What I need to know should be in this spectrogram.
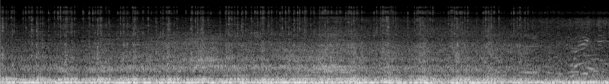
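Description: A race car engine rumbles and revs loudly.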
